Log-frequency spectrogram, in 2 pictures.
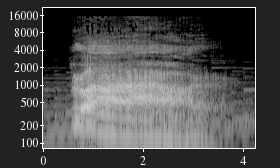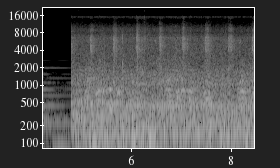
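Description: A farm animal gives a long, rich, lowing call that slowly falls and fades, followed by music.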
